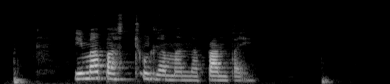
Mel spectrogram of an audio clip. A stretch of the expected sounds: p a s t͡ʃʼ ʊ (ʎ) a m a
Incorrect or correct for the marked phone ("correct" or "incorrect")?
correct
